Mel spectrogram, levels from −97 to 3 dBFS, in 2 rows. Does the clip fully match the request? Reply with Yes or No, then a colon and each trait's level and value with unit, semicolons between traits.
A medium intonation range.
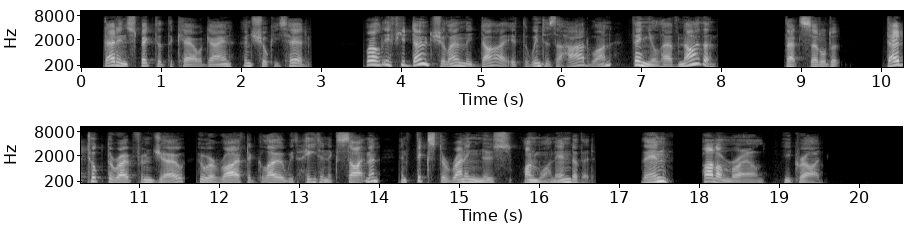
No: wide, 6.2 semitones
